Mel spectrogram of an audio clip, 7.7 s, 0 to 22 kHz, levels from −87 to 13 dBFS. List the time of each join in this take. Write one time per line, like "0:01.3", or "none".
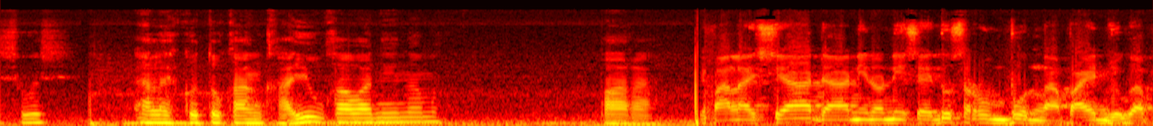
0:04.7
